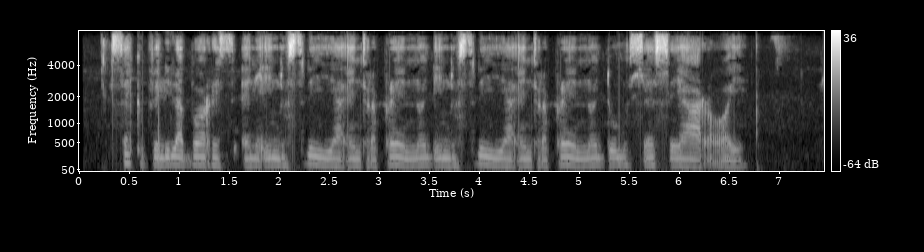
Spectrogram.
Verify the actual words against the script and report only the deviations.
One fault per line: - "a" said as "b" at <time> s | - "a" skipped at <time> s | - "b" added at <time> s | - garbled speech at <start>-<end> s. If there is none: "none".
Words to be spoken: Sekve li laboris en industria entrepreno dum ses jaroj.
- "industria entrepreno" added at 3.5 s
